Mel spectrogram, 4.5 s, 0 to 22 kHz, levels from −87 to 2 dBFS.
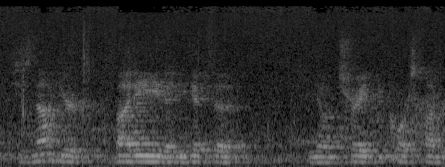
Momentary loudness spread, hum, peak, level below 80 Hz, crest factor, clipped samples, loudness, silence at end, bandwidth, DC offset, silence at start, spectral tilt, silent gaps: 10 LU; none; -24 dBFS; -70 dBFS; 18 dB; under 0.1%; -41 LUFS; 0 s; 19 kHz; under 0.1%; 0 s; -4.5 dB/octave; none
